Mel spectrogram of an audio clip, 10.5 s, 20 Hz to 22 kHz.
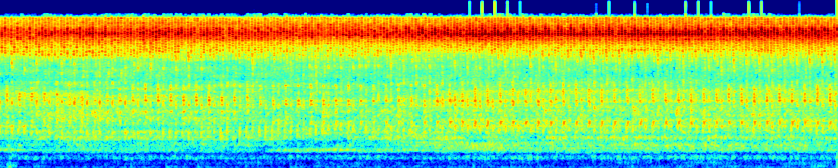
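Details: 207 petrol engine at steady idle: sharp, even clacking about three times a second; clatter of unknown cause.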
